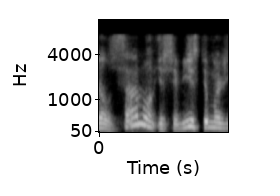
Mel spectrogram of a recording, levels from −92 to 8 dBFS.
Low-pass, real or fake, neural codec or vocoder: 7.2 kHz; fake; codec, 16 kHz, 1.1 kbps, Voila-Tokenizer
